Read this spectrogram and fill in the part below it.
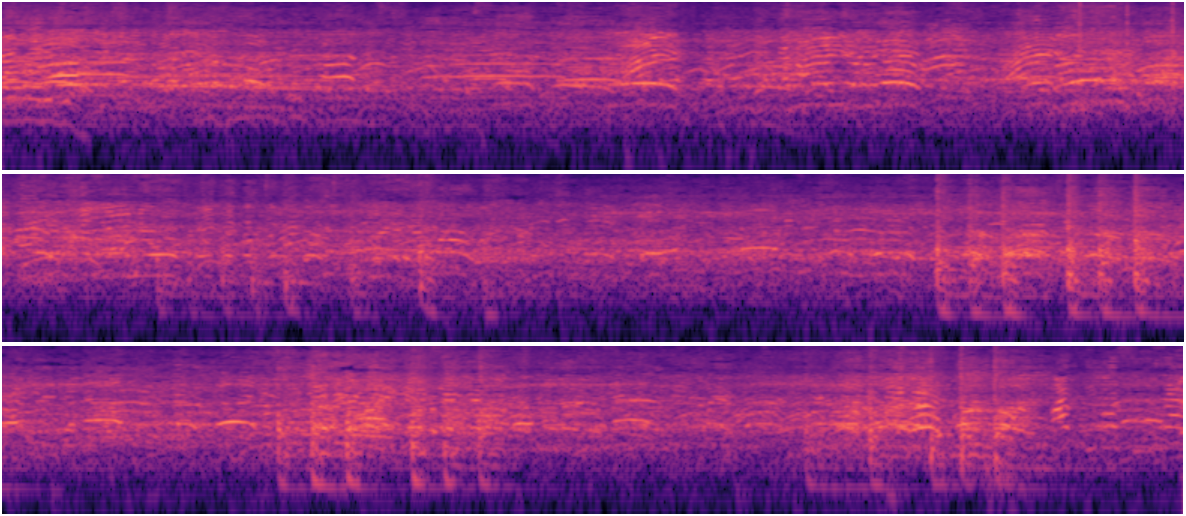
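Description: A dense crowd shouting and yelling during a police lathi charge, raucous chatter and battle-cry surges rising and falling loudly, with a few sharp bursts cutting through the din.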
